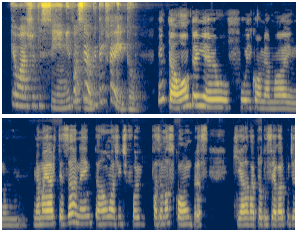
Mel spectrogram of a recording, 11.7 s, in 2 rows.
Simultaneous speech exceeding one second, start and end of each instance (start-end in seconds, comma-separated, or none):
none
